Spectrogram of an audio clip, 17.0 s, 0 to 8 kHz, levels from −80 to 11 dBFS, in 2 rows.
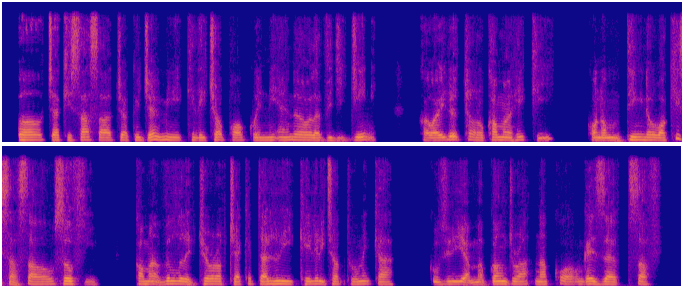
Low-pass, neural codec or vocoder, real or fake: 7.2 kHz; codec, 16 kHz in and 24 kHz out, 0.4 kbps, LongCat-Audio-Codec, fine tuned four codebook decoder; fake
